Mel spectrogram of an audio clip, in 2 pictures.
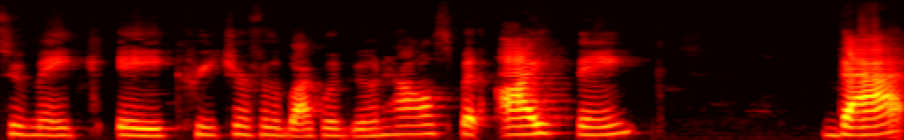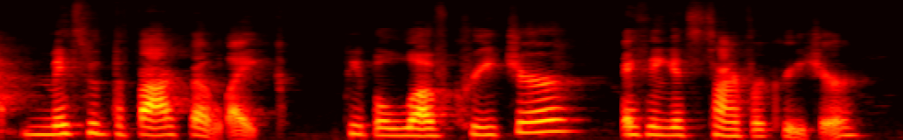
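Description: An ordinary speaking voice, fairly slow, with ordinary pitch variation and a dry, close sound with no echo. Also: woman. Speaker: podcast host. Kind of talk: casual chat. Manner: excitable.

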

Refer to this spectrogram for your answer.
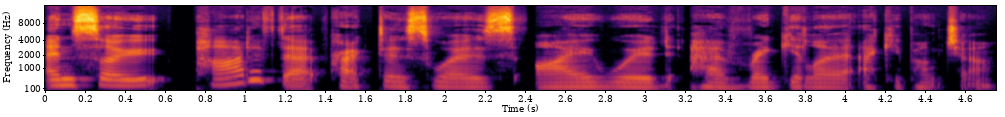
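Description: A woman's fairly low, fairly slow voice with an Australian accent and ordinary pitch variation, in a dry, close sound with no echo on a very clean recording with a silent background. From Australia, Adelaide. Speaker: human design coach. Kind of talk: podcast interview.

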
